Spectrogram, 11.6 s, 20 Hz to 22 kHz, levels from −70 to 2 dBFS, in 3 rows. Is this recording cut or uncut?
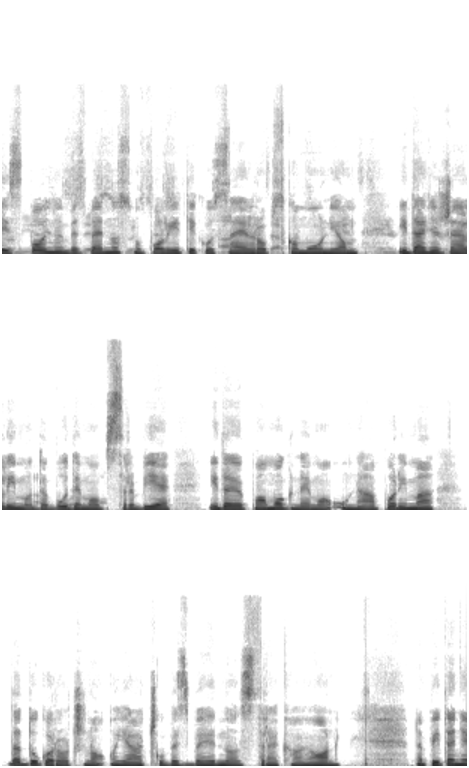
cut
